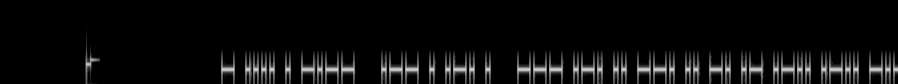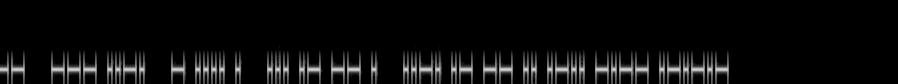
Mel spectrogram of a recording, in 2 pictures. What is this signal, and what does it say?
Morse code, heard as a keyed tone, about 30 wpm, 700 Hz. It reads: THEY WERE ORIGINALLY OF THE SAME FAMILY.
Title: Sentences from Top 1500 Words 30wpm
